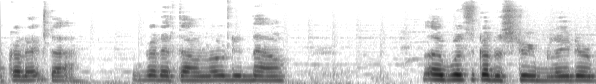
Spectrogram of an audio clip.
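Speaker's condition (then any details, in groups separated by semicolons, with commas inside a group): Quadriplegic cerebral palsy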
